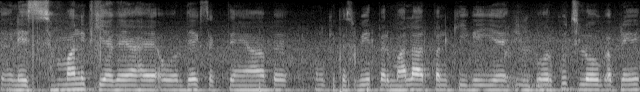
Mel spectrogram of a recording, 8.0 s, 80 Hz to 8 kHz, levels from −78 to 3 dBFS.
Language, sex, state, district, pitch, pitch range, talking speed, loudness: Hindi, male, Rajasthan, Bikaner, 160 Hz, 155-165 Hz, 180 wpm, -18 LUFS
